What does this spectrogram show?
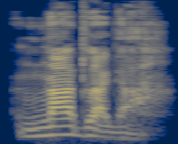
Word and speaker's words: ngadlaga: Can you say ngadlaga with a nga? Nga. Yeah, ngadlaga. You see, English people, they find it hard to say nga, although they have it in Long Island, but they say Long Island, but Long Island, but ngadlaga.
